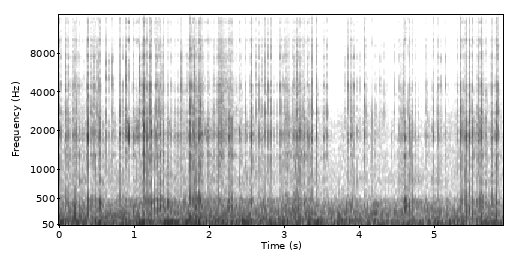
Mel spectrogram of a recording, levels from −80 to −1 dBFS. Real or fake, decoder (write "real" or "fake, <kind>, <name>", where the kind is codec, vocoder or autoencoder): fake, vocoder, BigVGAN v2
